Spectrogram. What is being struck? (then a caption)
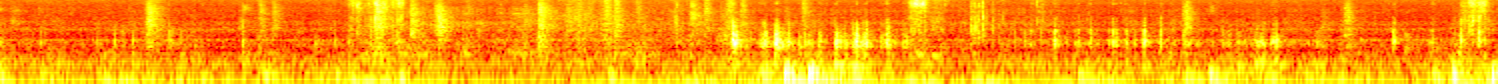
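Scratch art card scratched with a bamboo stylus. A bamboo stylus held in the fingertips scratches lines into a flat, black-coated scratch art card from a Mythical Creatures Super Scratch Art Pad, resting on a mat. Quiet, dry, irregular scraping strokes with brief bright ticks sit over a low, steady rumble, growing a little louder around the middle and again near the end.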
